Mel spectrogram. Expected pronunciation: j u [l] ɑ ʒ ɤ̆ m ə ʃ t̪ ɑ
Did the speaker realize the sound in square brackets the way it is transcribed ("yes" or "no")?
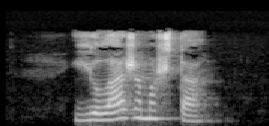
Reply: yes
